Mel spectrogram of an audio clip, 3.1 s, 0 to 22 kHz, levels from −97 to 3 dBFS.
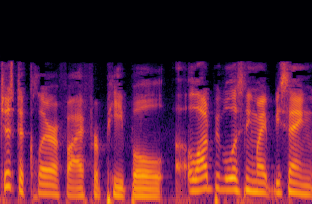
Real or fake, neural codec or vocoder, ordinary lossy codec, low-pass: real; none; MP3, 48 kbps; 7.2 kHz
